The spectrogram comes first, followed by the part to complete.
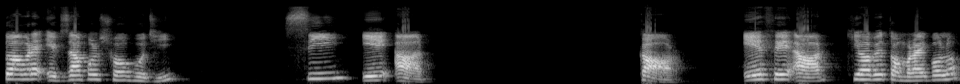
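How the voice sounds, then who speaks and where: A woman's sharp, mid-range voice moves a little slowly through an English pronunciation lesson. She spells out letters, drills words, repeats the rules and addresses those watching as brother and sister.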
